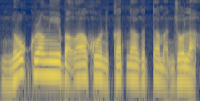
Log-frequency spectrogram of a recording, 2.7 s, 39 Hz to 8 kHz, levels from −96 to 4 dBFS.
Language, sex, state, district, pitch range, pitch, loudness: Garo, male, Meghalaya, West Garo Hills, 115-145 Hz, 130 Hz, -14 LUFS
